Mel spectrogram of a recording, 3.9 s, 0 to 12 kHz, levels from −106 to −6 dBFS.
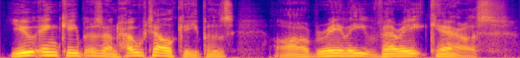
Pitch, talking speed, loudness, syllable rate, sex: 130 Hz, 140 wpm, -19 LUFS, 5.5 syllables/s, male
